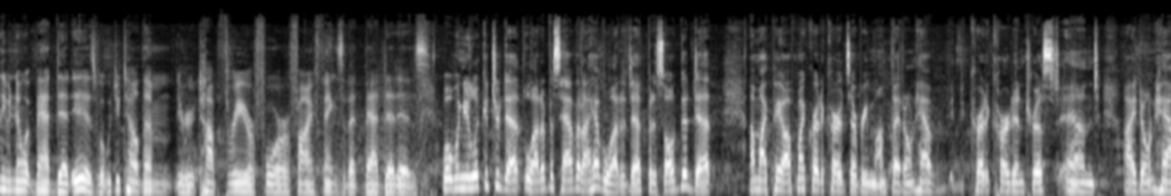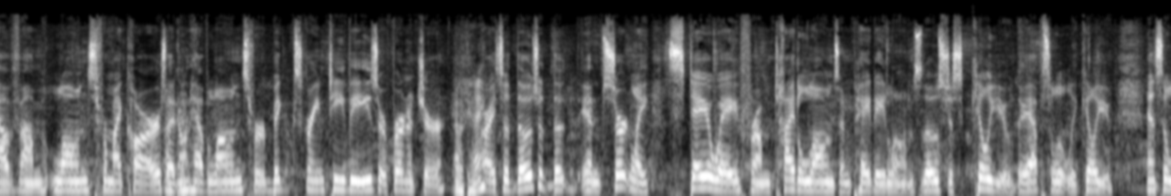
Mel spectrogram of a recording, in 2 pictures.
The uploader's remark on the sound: Broadcast Live form the Largest Women's conference in the USA! We will be live for 2 days bringing you all the event action, keynote speakers and VoiceAmerica hosts.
